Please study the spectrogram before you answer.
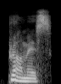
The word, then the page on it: promise: Indian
